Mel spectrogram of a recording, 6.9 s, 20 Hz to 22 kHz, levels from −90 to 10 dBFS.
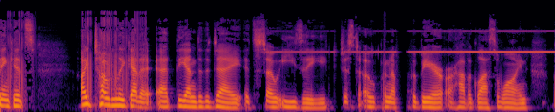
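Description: From 0 to 1.83 s the speech carries buffer tearing, a steady robotic buzz at about 93.8 Hz, which fits a 512-sample buffer. Writer and hardware reader have slipped, so a small slice of each buffer replays audio roughly 30 ms old between hard joins.

At 3.2 s a feedback whistle enters and runs to the end: a thin 3.9 kHz tone about 15 dB below the speech, swelling and fading slowly in level. The likely cause is a loudspeaker-to-microphone loop sitting right at the edge of feedback.

From 3.79 to 5.11 s, under the whistle, repeated stalls (stutter) occur. Packets arrived late, draining the jitter buffer thirteen times. The receiver stretched the last sound to fill 382 ms, up to 138 ms at once and 29% of the span, so nothing is lost but delivery drags.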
